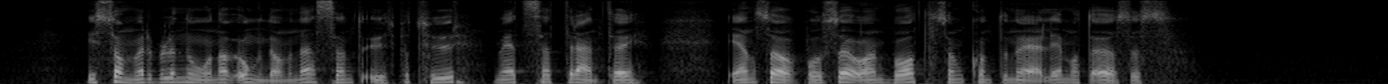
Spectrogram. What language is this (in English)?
Norwegian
